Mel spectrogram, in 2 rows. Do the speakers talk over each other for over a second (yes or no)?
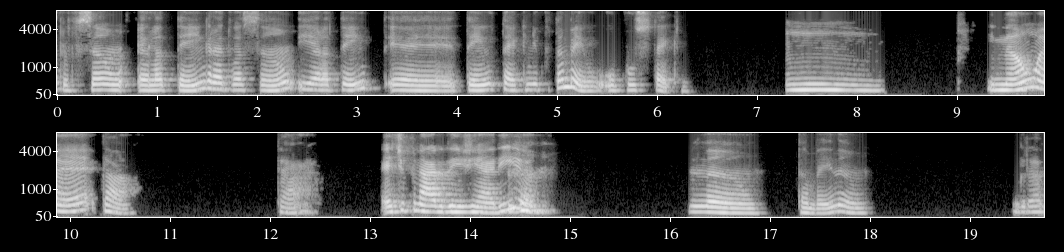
no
